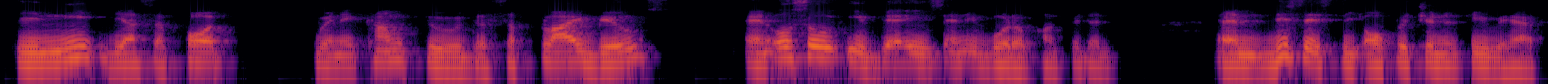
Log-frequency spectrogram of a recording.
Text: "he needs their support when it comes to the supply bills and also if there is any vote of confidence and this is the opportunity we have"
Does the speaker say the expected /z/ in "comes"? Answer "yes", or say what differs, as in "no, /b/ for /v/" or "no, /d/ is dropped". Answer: no, /z/ is dropped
